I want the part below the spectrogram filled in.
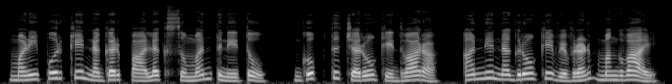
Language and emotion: Hindi, neutral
